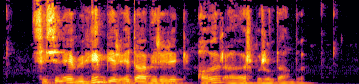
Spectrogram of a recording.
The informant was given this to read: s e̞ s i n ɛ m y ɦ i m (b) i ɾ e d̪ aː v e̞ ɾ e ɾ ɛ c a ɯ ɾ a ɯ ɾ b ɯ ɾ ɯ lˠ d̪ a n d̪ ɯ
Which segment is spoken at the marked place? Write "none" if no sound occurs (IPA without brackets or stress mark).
b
